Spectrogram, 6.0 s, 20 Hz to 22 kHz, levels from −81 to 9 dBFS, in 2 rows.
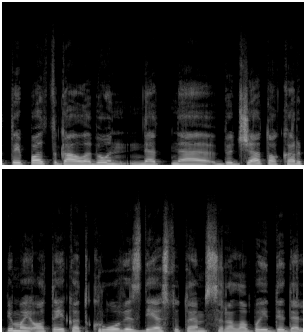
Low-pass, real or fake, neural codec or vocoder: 19.8 kHz; real; none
